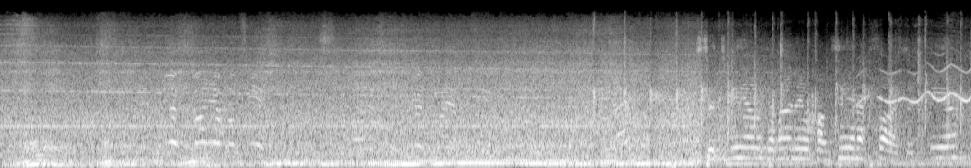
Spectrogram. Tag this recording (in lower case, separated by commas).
speech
